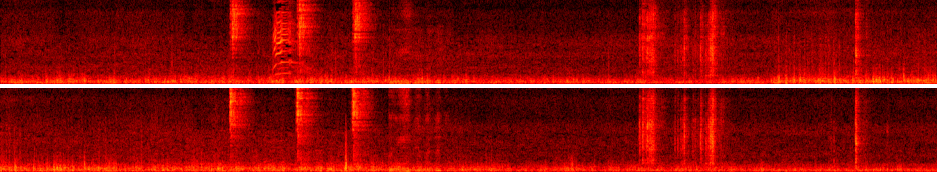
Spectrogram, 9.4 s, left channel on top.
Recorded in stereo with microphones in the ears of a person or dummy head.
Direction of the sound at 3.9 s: 50° right (ahead or behind).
